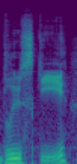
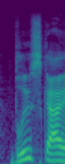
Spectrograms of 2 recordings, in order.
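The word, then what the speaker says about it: Bluesky: Um Tracy says and it is not pronounced blue ski like I've been saying. What do you mean? How how how have you been calling it blue ski? Blue sky is like it's not a madeup word.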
